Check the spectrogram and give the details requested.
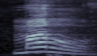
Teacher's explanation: sebelum ro sukun harokatnya fathah, harus tebal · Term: rohnya tebal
